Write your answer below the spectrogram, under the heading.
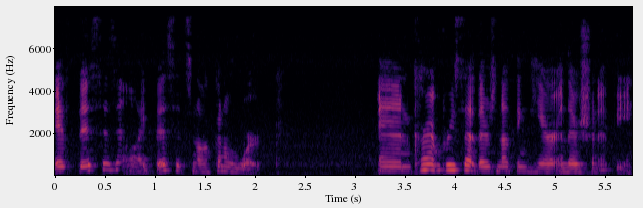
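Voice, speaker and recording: The speaker has an unremarkable speaking voice. The pace is moderate, with ordinary pitch variation. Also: woman, fairly high pitch for a woman. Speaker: gaming tutorial creator. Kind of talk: tutorial. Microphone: poor backup mic, main microphone not working.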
